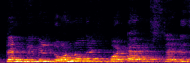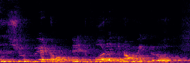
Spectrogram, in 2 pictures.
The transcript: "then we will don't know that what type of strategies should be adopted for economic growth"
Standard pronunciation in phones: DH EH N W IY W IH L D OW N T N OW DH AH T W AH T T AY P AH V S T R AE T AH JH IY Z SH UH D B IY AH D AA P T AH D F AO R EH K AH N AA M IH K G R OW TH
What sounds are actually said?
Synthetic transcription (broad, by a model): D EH N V IY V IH L D OW N T N OW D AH T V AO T T AY P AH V S T EH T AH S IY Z SH UH D B IY AH D AA P T AH D F AO R EH K AH N AA M IH K G R OW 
